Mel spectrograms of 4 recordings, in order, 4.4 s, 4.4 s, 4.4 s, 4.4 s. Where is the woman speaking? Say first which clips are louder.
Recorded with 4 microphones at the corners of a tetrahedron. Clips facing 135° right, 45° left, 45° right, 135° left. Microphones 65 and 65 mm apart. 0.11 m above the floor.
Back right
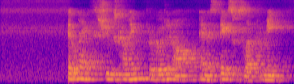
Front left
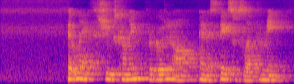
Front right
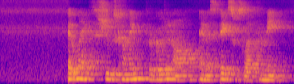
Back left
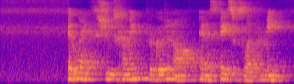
Front left 3 dB, front right 1 dB; 5° right, 1.2 m.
